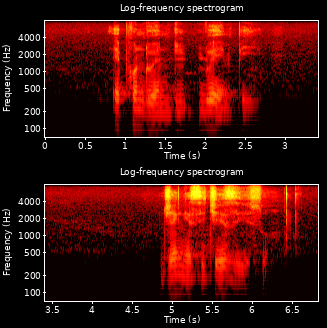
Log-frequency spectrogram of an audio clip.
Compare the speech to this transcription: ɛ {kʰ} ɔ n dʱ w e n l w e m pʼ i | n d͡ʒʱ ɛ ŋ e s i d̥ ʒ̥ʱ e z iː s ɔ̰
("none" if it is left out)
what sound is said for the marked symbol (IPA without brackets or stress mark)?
pʰ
